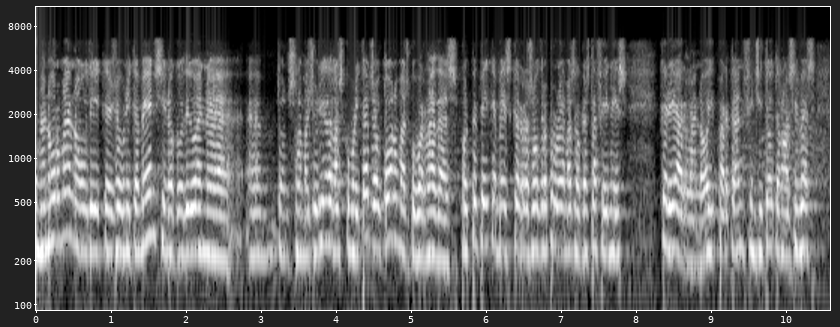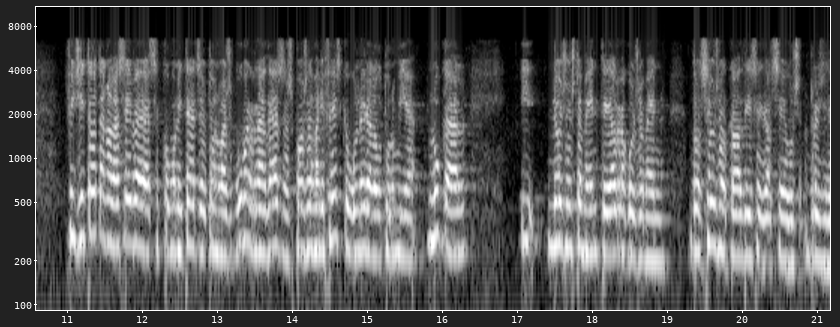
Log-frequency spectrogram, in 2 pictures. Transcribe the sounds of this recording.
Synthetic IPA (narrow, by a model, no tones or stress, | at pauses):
unənormənowðikəʒɔunikəmensinokəwðiwən | d̪ɔnzləməʒuɾiəðələskumunit̪ad͡zəwt̪ɔnuməzɣuβ̞ərnaðəspəlˠpepekəmeskərəzɔlˠd̪ɾəpɾuβlɛməzəlˠkəst̪afenes | kɾearlənoipəɾt̪anfinzit̪ot̪ənləseβəs | finzit̪ot̪ənələseβ̞əskumunit̪azəwt̪ɔnuməzɣuβərnaðəzəspɔzəðəmənifest̪kəβulˠneɾələwt̪unumiəlukalˠ | inoʒust̪əment̪eəlˠrəkulˠzəmen | d̪əlˠsɛwzəlˠkalˠd̪iziðəlˠsɛwsrəʒi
